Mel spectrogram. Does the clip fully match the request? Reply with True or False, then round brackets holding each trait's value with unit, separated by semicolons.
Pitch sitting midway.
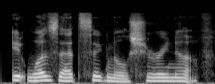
True (160 Hz)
